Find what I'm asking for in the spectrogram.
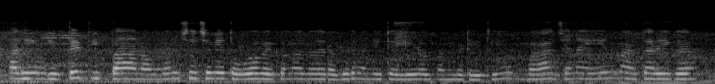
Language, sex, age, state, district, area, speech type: Kannada, female, 18-30, Karnataka, Dharwad, urban, spontaneous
